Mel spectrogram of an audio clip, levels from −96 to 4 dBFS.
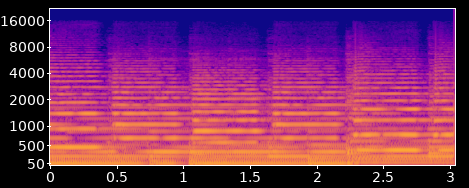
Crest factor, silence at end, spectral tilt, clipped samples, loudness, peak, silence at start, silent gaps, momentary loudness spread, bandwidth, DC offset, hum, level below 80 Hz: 14 dB; 0 s; -6.5 dB/octave; under 0.1%; -18 LUFS; -4 dBFS; 0 s; none; 2 LU; 8.8 kHz; under 0.1%; none; -24 dBFS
